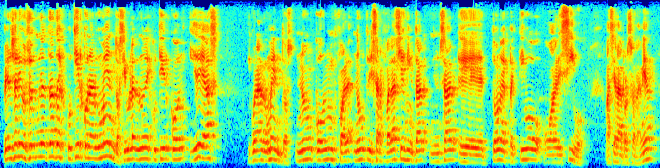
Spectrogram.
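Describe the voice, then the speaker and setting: A man giving a casual opinion monologue as a vlogger, talking loudly and emphatically and checking in with frequent tag questions. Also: high voice, normal speed, roomy sound, muffled recording. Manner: naturally loud, emphatic speaker.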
